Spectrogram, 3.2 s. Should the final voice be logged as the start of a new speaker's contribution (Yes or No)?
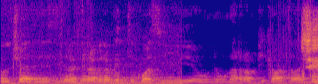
Yes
